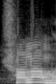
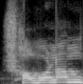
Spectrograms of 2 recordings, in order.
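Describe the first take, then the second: First: স্বনাম said "sho-naam", no b; silent b. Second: সবনাম said "sho-bo-naam" with a b; wrongly sounded b. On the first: Teacher giving the correct form, b-less স্বনাম. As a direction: drop the b from স্বনাম. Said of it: "স্বনাম হইছে". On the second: Teacher showing what it is not, b sounded in সবনাম. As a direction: put an extra "bo" into সবনাম. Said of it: "সবনাম তো হয়নি". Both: Shown as a demonstration.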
